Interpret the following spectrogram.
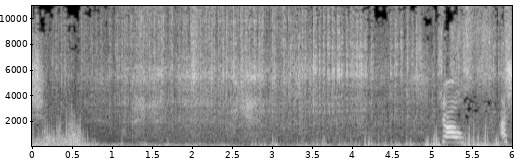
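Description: Wind rumbling irregularly on a handheld phone's microphone while riding a bicycle, with a boy's voice breaking in near the end.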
